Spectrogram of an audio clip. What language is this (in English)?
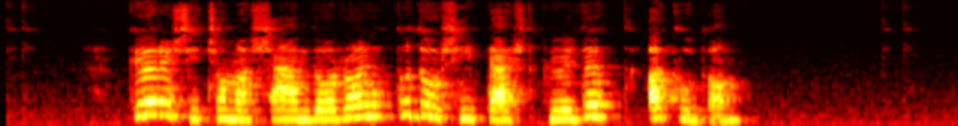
Hungarian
